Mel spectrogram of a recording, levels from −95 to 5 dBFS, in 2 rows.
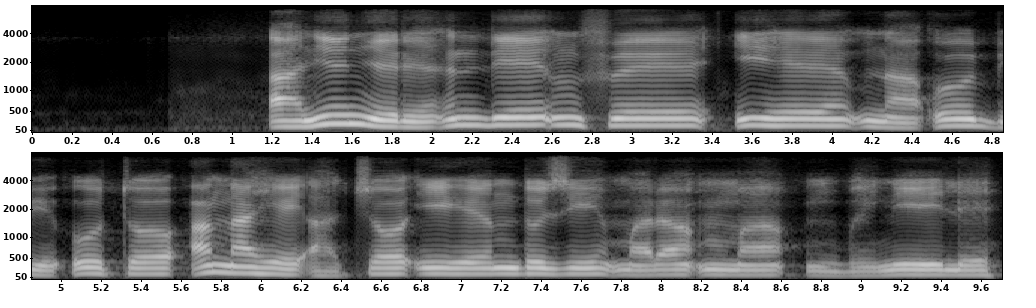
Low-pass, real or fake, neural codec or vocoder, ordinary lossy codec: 7.2 kHz; fake; codec, 24 kHz, 1.2 kbps, DualCodec; none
